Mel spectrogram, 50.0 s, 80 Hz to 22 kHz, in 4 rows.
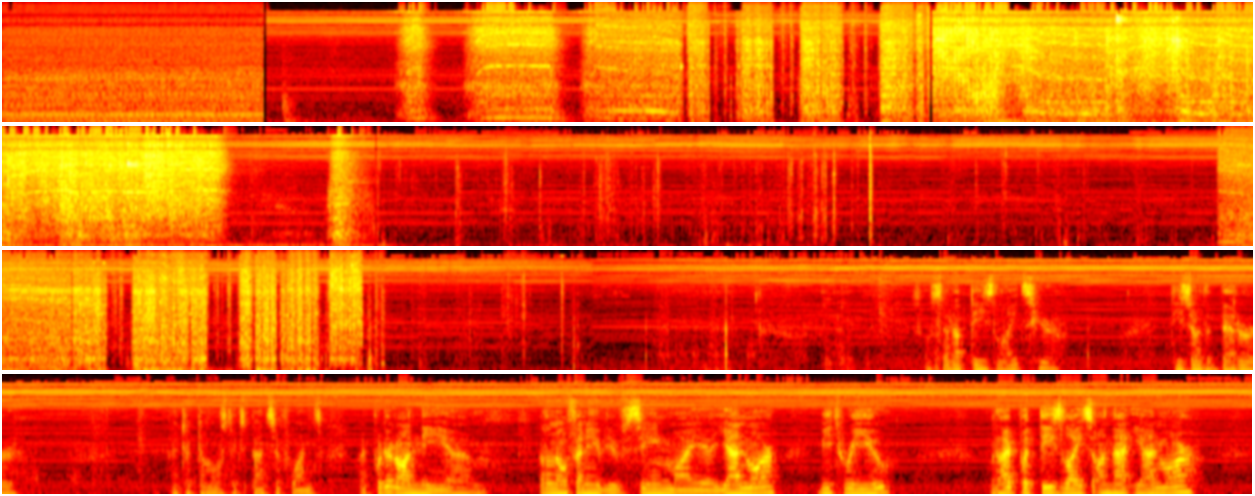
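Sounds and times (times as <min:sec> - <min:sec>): handheld power drill running: 0:03.9 - 0:21.2, 0:24.6 - 0:28.9.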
